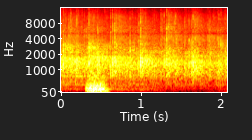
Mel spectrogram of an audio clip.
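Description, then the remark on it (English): A church audience clapping together as a clap offering to God at a morning service, a steady, dense wash of many hands applauding throughout, with a brief low thump near the start. “If you're happy to be in the house of God this morning, just give God a clap offering this morning.”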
